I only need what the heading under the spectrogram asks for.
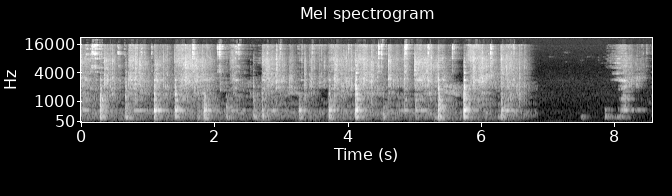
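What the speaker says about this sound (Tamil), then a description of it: "நம்ம காஞ்ச மிளகாய் வந்து வெறும் பேனில் வந்து வறுத்துக்கலாம்" Dried red chillies are dry-roasted in an empty pan while a spatula stirs them, making steady rhythmic scrapes and clinks for several seconds. The stirring then stops, leaving near-silence broken by a couple of faint knocks.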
